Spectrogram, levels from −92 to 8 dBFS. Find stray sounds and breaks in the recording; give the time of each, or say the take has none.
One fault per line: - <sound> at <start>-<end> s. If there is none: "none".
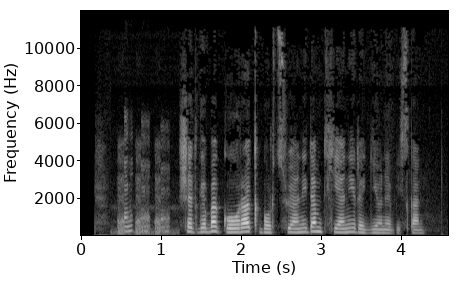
- laugh at 0.4-1.1 s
